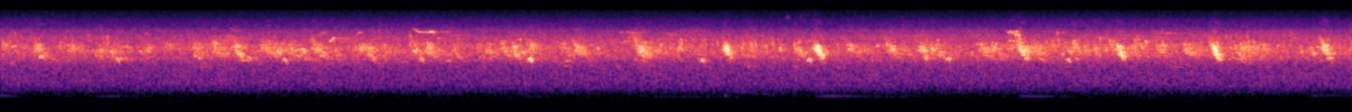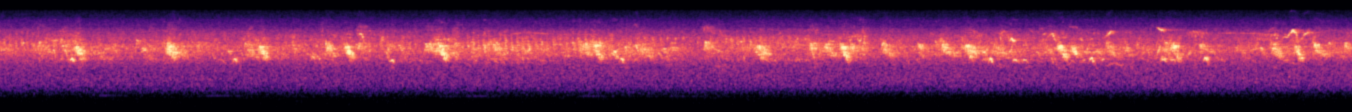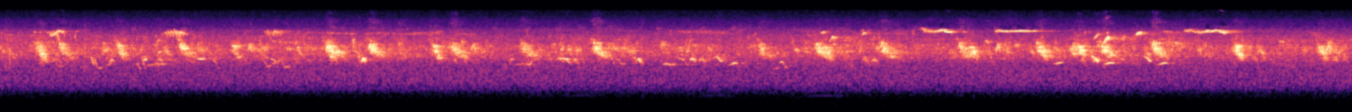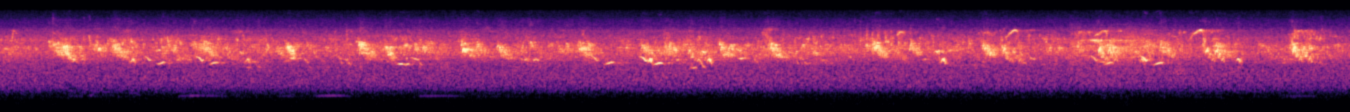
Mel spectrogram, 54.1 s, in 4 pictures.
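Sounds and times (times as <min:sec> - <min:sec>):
flock of small birds chirping: 0:00.0 - 0:54.0.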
